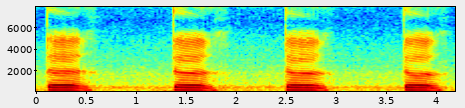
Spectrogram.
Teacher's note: மேல் பற்களின் வேர்களை நாக்கின் நுனியால் தொடணும்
